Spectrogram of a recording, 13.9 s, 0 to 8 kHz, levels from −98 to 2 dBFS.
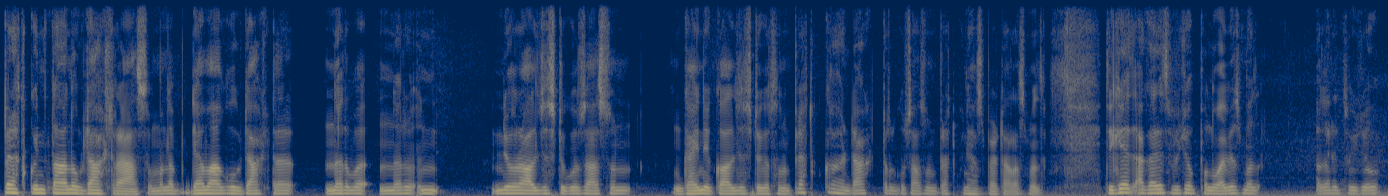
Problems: none marked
